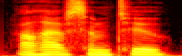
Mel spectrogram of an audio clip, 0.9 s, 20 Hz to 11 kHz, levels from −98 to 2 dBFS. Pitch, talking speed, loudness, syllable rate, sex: 135 Hz, 265 wpm, -19 LUFS, 5.5 syllables/s, male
